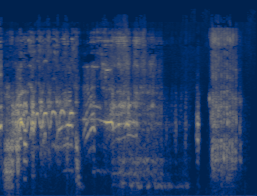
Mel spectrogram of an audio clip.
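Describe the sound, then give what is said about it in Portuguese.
A mare neighs loudly, a long quivering whinny that wavers and trails off, followed by a brief pause and a short breathy snort at the end. “Olha, olha para ele a da égua!”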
